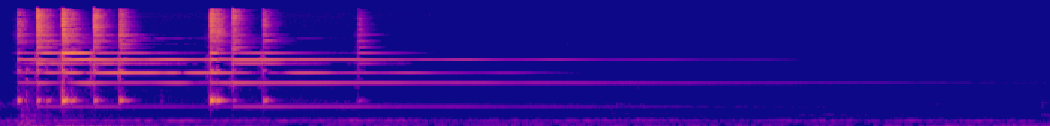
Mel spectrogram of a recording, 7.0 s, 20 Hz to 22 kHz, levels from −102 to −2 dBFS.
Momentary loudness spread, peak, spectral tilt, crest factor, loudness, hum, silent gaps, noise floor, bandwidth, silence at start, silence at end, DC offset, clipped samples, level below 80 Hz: 22 LU; -10 dBFS; 5 dB/octave; 30 dB; -30 LUFS; none; none; -82 dBFS; 16 kHz; 0.1 s; 4.3 s; under 0.1%; under 0.1%; -82 dBFS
